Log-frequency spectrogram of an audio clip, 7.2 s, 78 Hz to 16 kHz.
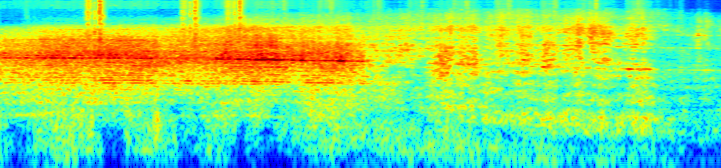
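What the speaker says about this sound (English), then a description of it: "That is our flight out to Atlanta Hartsfield Jackson International Airport. ATL, if anybody does not know. Delta 737-900." A Delta Boeing 737-900 jet takes off at Louisville airport with a loud, steady engine roar and a high whine that lessens and grows rougher as the aircraft pulls away.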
